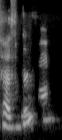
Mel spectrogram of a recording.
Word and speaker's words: husband: you say short no it's not it's not husband okay his husband when you have a short vowel sound of letter U it is it is very prominent sound when you say Hut when you say cut when you say you give more examples like in umbrella okay up so the uh sound is very prominent do you hear that promise the word husband no no no no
